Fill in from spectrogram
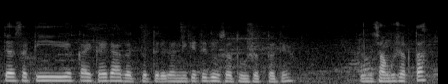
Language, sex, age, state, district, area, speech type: Marathi, male, 18-30, Maharashtra, Satara, urban, spontaneous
